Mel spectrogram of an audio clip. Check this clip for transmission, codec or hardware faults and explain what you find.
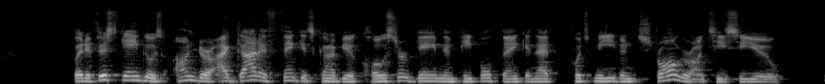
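Nothing stood out on listening to the speech in this clip.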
